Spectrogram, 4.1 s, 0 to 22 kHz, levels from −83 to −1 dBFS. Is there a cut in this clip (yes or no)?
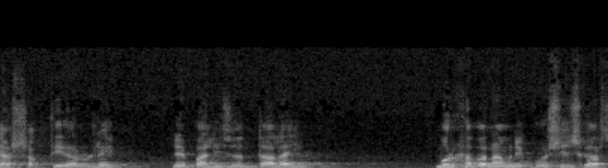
yes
